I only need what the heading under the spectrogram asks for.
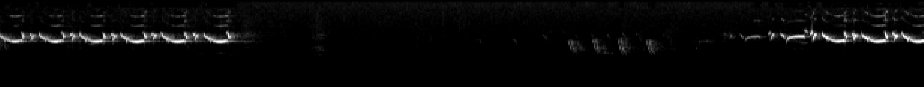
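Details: Northern grosbeak-canary (Crithagra donaldsoni) giving rapid, high, twittering phrases of quickly repeated notes; after a short pause come a few lower buzzy notes, then the twittering resumes.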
